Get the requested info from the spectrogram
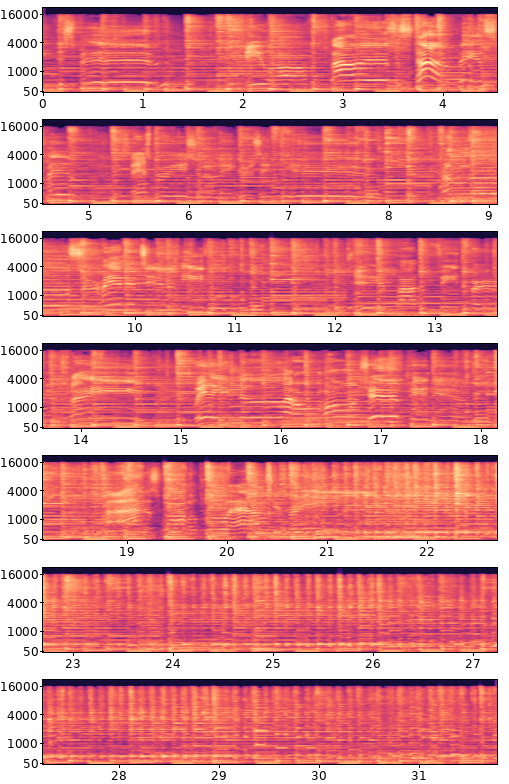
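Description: Live bluegrass trio playing: a flatpicked acoustic guitar, a mandolin and a plucked upright bass keeping a steady pulse. About two-thirds of the way through the sound of the upper instruments changes to a more even, sustained line.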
